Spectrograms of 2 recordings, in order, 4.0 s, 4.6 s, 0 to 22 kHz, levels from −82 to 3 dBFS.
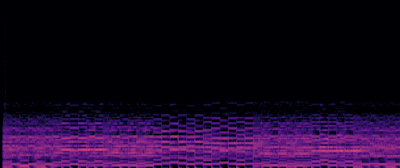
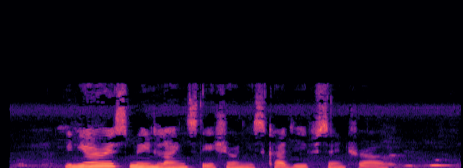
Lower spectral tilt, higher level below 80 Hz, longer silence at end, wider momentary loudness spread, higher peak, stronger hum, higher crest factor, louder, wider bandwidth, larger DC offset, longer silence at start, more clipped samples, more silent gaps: second, -2 dB/octave vs -4 dB/octave; second, -76 dBFS vs -70 dBFS; about the same, 0 s vs 0.1 s; second, 3 LU vs 14 LU; second, -26 dBFS vs -8 dBFS; neither; about the same, 12 dB vs 16 dB; second, -37 LUFS vs -24 LUFS; about the same, 12 kHz vs 11.5 kHz; neither; second, 0 s vs 0.2 s; neither; neither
